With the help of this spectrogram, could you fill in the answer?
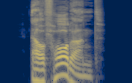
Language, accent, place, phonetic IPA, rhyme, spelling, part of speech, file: German, Germany, Berlin, [ɛɐ̯ˈfɔʁdɐnt], -ɔʁdɐnt, erfordernd, verb, De-erfordernd.ogg
- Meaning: present participle of erfordern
